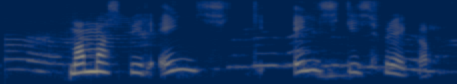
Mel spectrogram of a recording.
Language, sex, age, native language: Icelandic, female, 9, Icelandic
